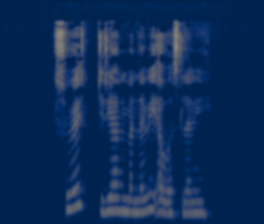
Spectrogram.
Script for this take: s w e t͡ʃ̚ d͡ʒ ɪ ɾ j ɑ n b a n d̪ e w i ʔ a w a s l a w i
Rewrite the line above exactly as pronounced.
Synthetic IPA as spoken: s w e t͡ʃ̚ d͡ʒ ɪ ɾ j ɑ n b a n d̪ a w i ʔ a w a s l a w i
